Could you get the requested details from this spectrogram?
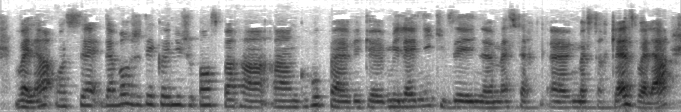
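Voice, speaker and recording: A woman talks at a moderate pace with hardly any pauses. Noticeable background noise runs behind her. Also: medium pitch for a woman, ordinary pitch variation. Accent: slight Belgian. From Belgium. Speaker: nutrition coach, interview host. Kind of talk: interview.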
